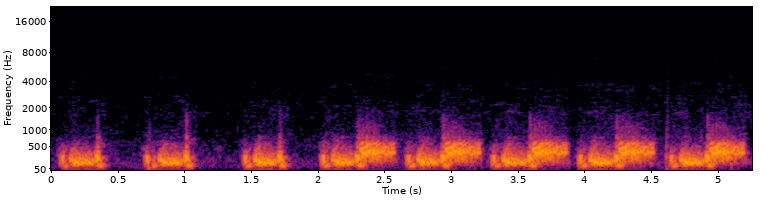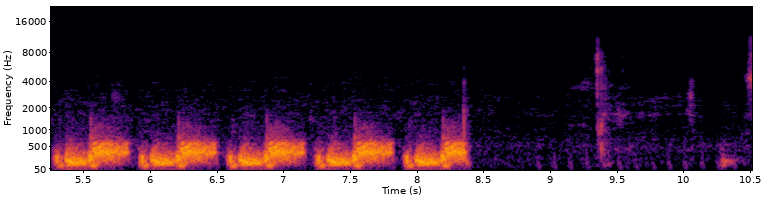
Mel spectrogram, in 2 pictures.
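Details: Auscultation teaching recording: regular heartbeat around 90 a minute, normal beats then whooshing murmurs, a soft short early-peaking systolic flow murmur plus high-frequency diastolic murmur of aortic regurgitation.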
